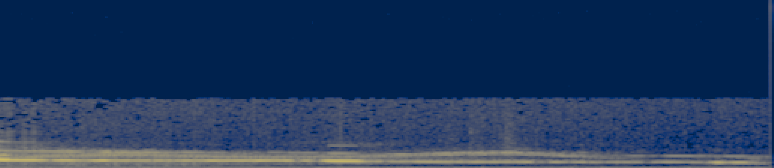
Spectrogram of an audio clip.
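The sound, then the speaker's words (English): A single long wolf howl in a silent, snowy wilderness after a storm, drawn out for several seconds and slowly sliding lower in pitch, steady and moderately loud with no voices around it. “The silence that was broken only by the infrequent howl of a wolf.”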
